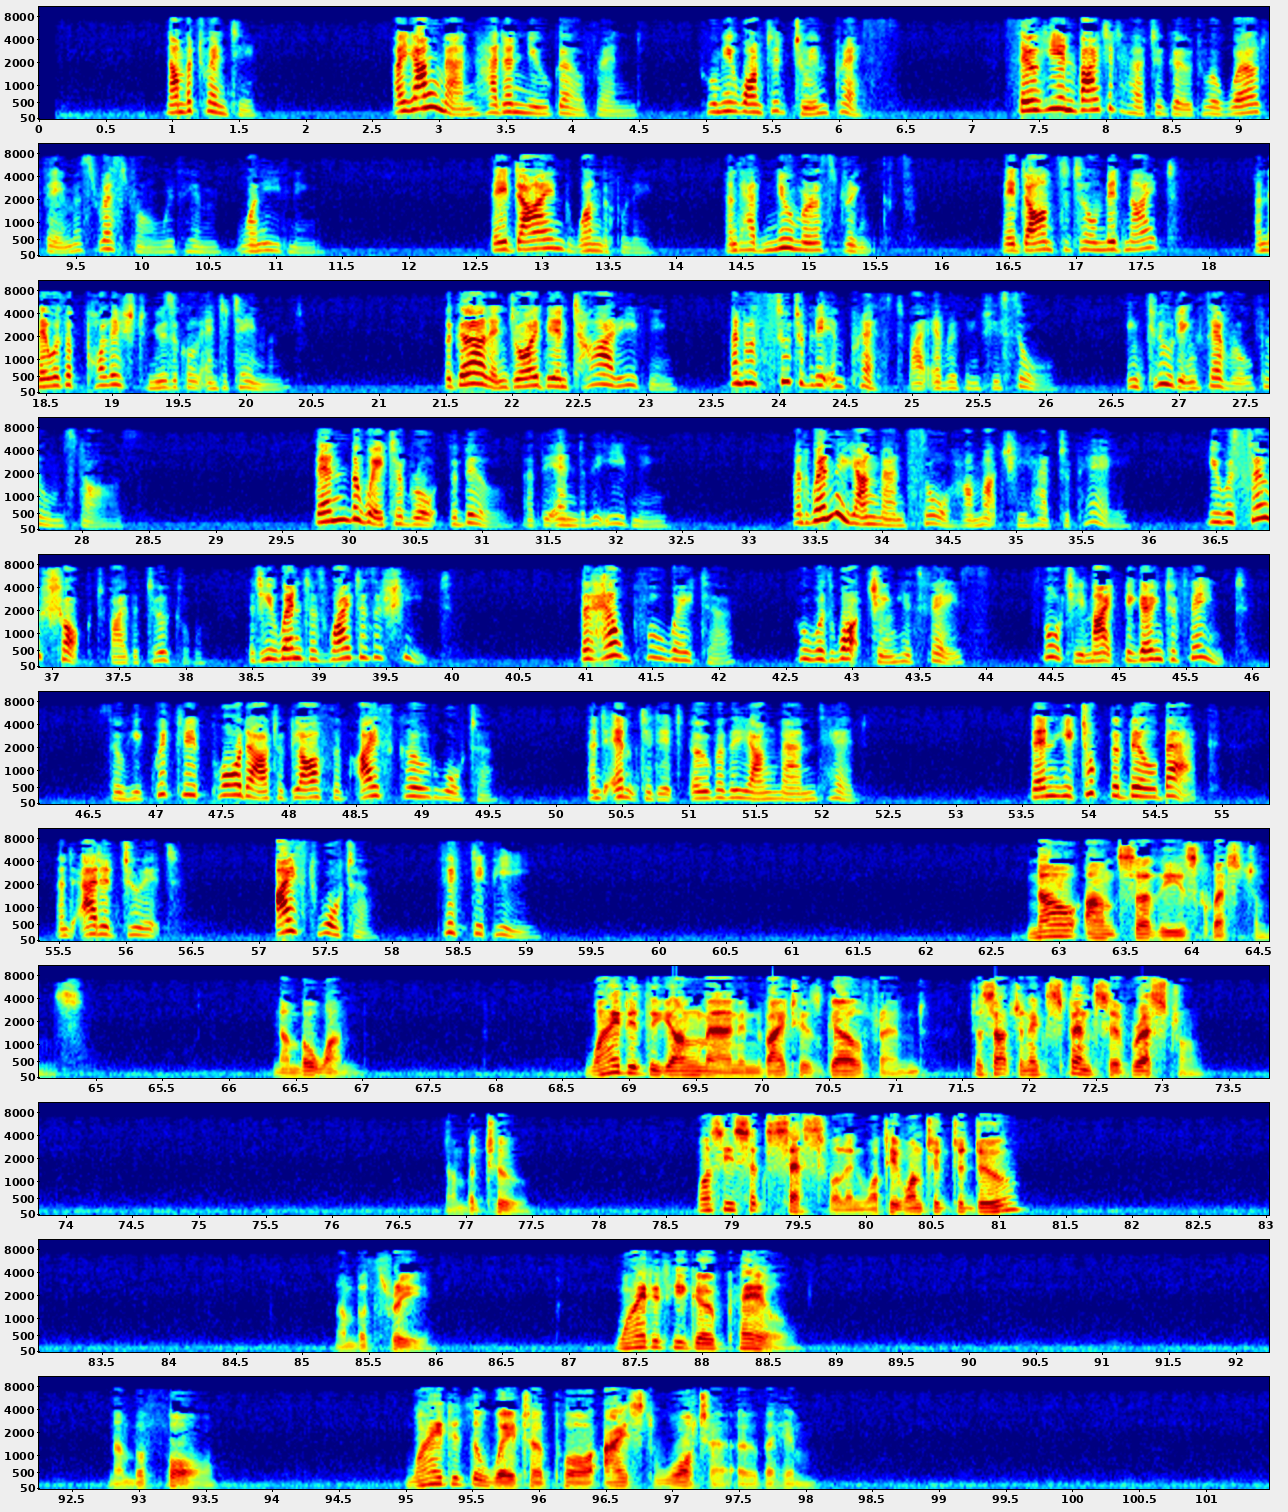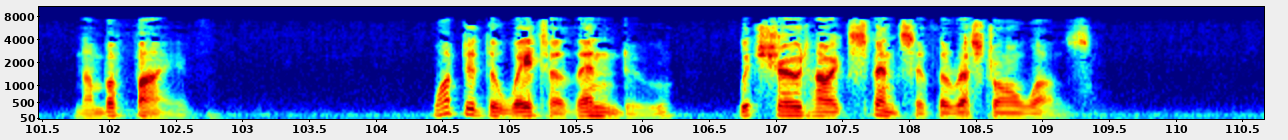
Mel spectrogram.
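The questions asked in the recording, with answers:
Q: Why did the young man invite his girlfriend to such an expensive restaurant?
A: He wanted to impress her.

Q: Was he successful in what he wanted to do?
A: Yes, she was suitably impressed.

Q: Why did he go pale?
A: He was shocked by how much the bill was.

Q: Why did the waiter pour iced water over him?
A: He thought the young man might faint.

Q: What did the waiter then do, which showed how expensive the restaurant was?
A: He added 50p for the iced water to the bill.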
